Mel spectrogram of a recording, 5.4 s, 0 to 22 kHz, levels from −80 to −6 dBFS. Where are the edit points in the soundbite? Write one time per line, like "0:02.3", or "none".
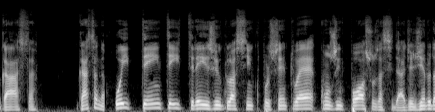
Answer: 0:01.3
